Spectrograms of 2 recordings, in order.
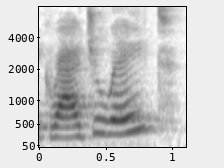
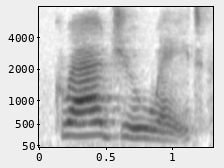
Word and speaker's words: graduate: words have at endings how do we pronounce this word do we say graduate or do we say graduate do we say at or do we say it once again it depends on what kind of word it is if it's a verb we fully pronounce eight and it kind of sounds like the number eight graduate I would like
